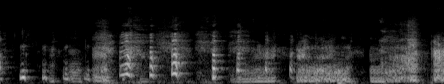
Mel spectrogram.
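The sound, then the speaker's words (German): A dog growls over its favourite towel in rough, rumbling bursts with a few higher yips mixed in, fairly loud, continuing steadily with short pauses throughout. “Das ist, das ist einfach Happy, die hier rumknurrt, weil das ist ihr Lieblingshandtuch.”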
